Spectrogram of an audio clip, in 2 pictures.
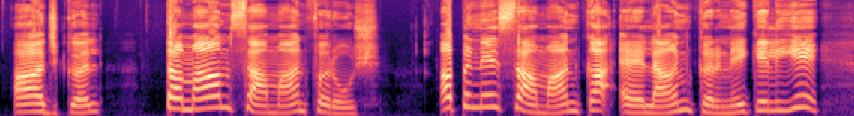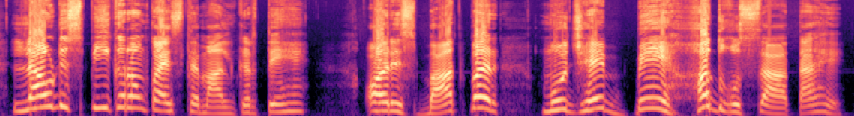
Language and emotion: Urdu, angry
